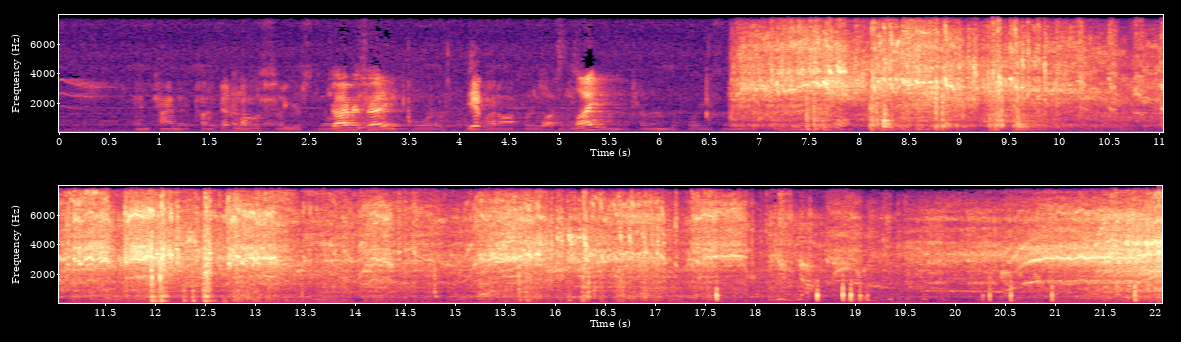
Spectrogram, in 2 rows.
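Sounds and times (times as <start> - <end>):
toy truck electric motors whining: 6.7 - 22.0
toy truck landing thuds: 6.8 - 13.4, 14.1 - 22.0.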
